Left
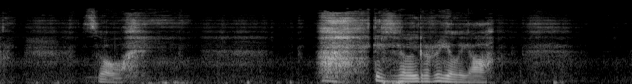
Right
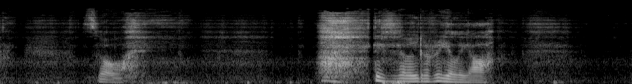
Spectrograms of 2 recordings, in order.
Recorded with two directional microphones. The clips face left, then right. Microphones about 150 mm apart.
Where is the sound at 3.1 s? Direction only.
20° right (ahead or behind).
